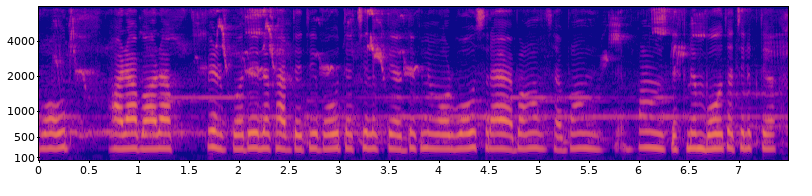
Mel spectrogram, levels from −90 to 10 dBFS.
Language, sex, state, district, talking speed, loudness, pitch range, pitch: Maithili, female, Bihar, Supaul, 225 wpm, -30 LUFS, 275-290 Hz, 280 Hz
